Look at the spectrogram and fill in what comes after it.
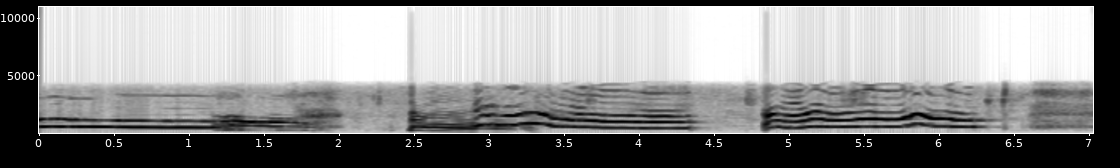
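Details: Singing Bichon Frise: several sustained tonal howls, each bending and wavering in pitch, some rising to a brief peak before falling, separated by short pauses.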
